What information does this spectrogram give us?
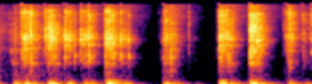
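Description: Someone types a message on a computer keyboard: rapid, clattering keystrokes in quick bursts, broken by two brief silent pauses before the fast clicking resumes.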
